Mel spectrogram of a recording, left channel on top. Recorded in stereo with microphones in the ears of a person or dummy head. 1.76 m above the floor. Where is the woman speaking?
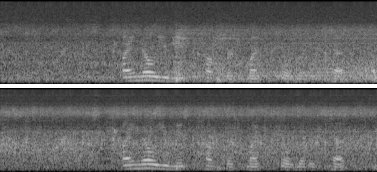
5° left (ahead or behind).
